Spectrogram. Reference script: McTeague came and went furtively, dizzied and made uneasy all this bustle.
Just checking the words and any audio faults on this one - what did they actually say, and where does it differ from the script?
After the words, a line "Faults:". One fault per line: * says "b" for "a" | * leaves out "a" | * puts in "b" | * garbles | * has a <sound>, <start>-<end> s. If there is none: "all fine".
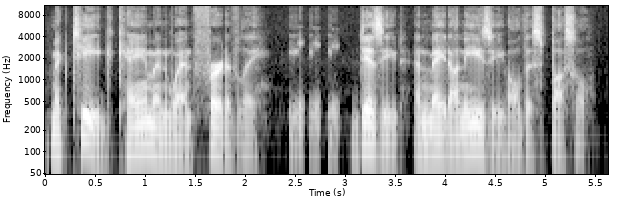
McTeague came and went furtively, dizzied and made uneasy all this bustle.
Faults:
* has a laugh, 2.4-2.9 s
